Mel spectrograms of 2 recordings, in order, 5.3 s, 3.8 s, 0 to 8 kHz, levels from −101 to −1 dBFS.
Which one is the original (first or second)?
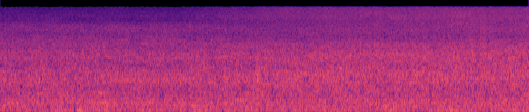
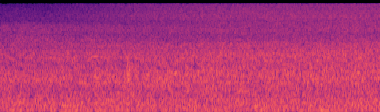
second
